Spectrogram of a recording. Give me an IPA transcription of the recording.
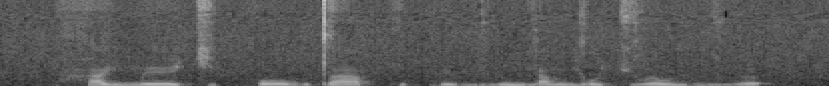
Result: h a˧˥ j m eː˥˨ t͡ɕ i˥˨ p̚ h oː˧ m t̪ aː˧ p̚ h i˥˨ k̚ l i˧˩ b iː˧˩ ŋ j a˥˨ m j o˧˥ t͡ɕ u˧˥ ə̯ ʋ i˥˨ b i˧˩ ə̯

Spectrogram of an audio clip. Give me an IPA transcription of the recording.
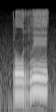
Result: ɾ oː˨ r β eː˦

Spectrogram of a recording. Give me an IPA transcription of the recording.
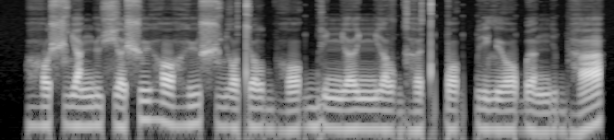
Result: ɦ ɔ ʃ ʎ a ŋ y ç ɜ ʃ y ɦ ɔ ɦ y ʃ ʎ ɔ t y lˠ bʱ ɔ ɡ͡b i ɲ ɜ ɲ i lˠ ɡʱ ɜ t k͡p ɔ k͡p i lʲ ɔ ɓ ɜ ŋ i bʱ a

